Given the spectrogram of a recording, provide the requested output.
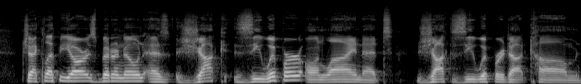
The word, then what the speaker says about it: Whipper: think I you did you included the H which is the most important thing it's not jaxy wiper yeah yeah you why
